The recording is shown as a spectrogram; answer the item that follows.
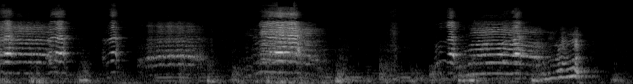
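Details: Goat bleats during the birth of Okayu's two kids at Yoshigake farm on 3 May 2023, volunteers looking on: loud, strongly harmonic, wavering cries, about four in six seconds, with low human murmuring beneath.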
